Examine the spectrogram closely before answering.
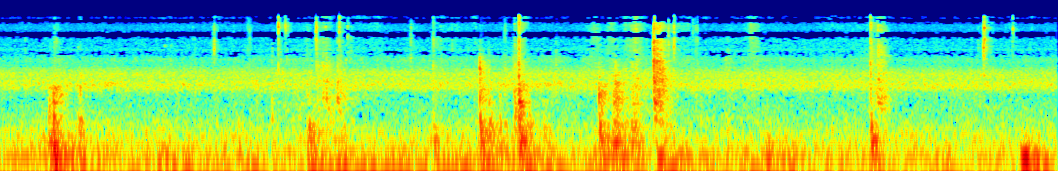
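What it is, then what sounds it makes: Bar of soap being scored with a blade. The fine tip of a small craft blade scores thin lines into the surface of a solid pink bar of soap held in the hand. Short, soft scratchy clicks and scrapes come at irregular intervals over a steady low hiss, each dying away quickly.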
